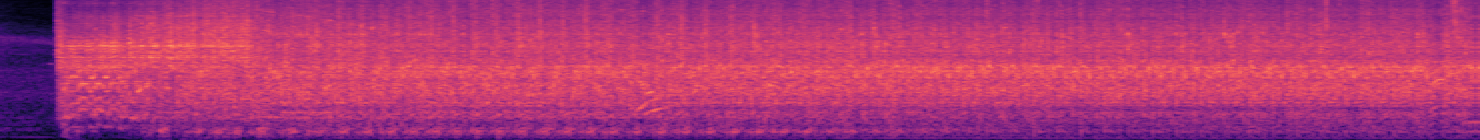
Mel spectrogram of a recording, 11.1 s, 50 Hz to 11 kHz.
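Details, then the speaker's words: 1982 K5 Blazer diesel, first start after sitting, glow plugs cycled: brief crank, catches at once, steady even idle clatter with no misses, charging, no smoke; healthy start. "well well well that's the first time I've heard it and I was not staged huh sounds good it's charging sounds good and it shuts off"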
